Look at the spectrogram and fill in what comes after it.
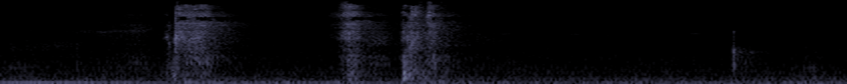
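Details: Cat sneezing with an unusual, funny-sounding sneeze: three short, sharp sneezes, two close together, in a quiet room.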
